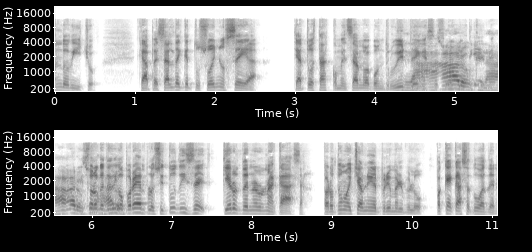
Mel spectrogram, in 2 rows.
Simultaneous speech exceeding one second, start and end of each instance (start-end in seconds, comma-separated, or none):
4.2-6.5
